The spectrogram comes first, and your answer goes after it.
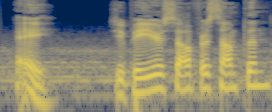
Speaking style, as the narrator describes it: pierced my ears

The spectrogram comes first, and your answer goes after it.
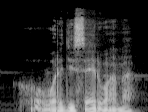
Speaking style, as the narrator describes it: I asked in a strained voice

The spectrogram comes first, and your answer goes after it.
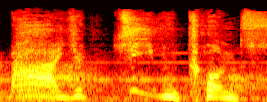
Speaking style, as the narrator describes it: Dano snarled

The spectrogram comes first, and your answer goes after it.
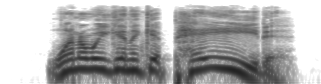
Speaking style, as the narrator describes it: yelled

